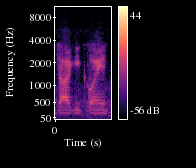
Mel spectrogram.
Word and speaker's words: dogecoin: its properly pronounced well I'm just setting a new trend I call it dodge coin other people call it doggie coin and the one thing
